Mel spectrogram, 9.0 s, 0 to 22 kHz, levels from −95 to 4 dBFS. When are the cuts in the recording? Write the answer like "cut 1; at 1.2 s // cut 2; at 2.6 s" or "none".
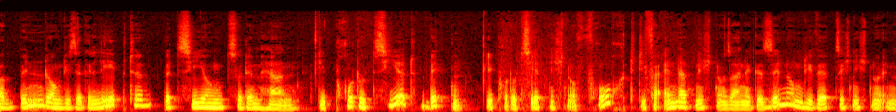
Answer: none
